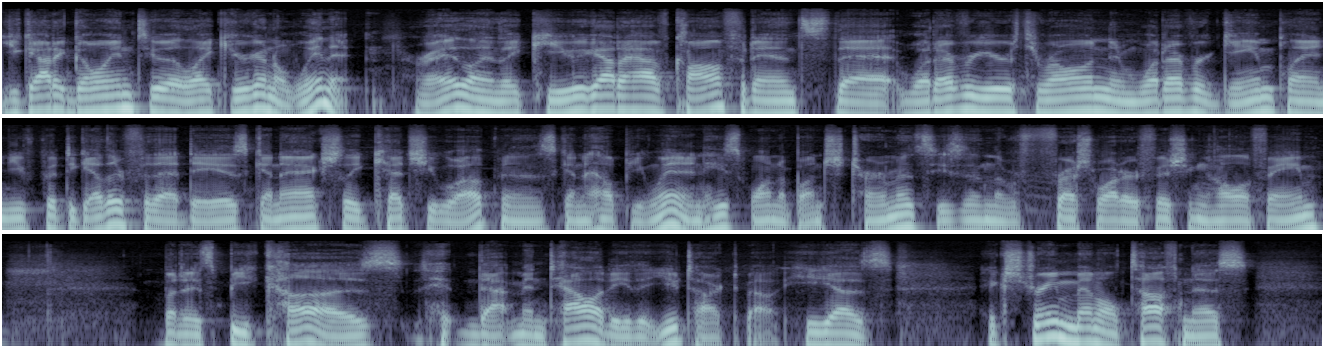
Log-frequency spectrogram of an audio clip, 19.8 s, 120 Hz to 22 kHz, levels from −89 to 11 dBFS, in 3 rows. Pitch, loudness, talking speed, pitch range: 110 Hz, -17 LUFS, 220 wpm, 95-125 Hz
